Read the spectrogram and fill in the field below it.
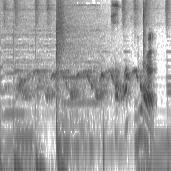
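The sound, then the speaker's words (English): An emergency vehicle siren wails and sweeps in pitch as it passes by, loud, with voices talking over it. “Are you talking about the sirens?”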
